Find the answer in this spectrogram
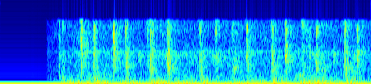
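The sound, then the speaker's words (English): Rapid, steady clicking of keys on a computer keyboard, fairly loud, with irregular taps continuing throughout and no voices. “Are you still typing? The typing sound has returned, so we could just issue the reminder for mute.”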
